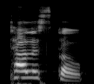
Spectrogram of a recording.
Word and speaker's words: telescope: right there approximately okay how about the word telescope telescope telescope telescope yes very good it's the first syllable telescope okay how about the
